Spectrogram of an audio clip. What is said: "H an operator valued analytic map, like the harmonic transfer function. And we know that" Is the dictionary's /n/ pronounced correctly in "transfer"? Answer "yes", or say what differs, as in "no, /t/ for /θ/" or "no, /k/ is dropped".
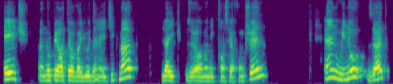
no, /n/ is dropped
